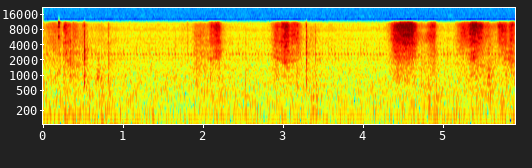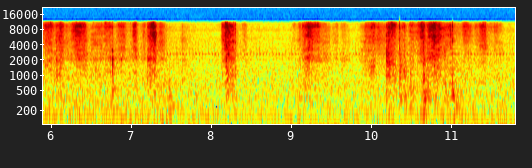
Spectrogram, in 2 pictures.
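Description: Sheets of card stock rubbing and rustling against each other as they are handled and the glued panel is lined up on the card base: a scatter of short, soft scrapes, busiest through the middle.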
